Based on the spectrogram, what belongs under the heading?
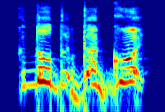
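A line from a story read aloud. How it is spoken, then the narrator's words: Weak, hoarse. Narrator (Russian): Вяло пытаясь сопротивляться, хрипло проговорил он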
